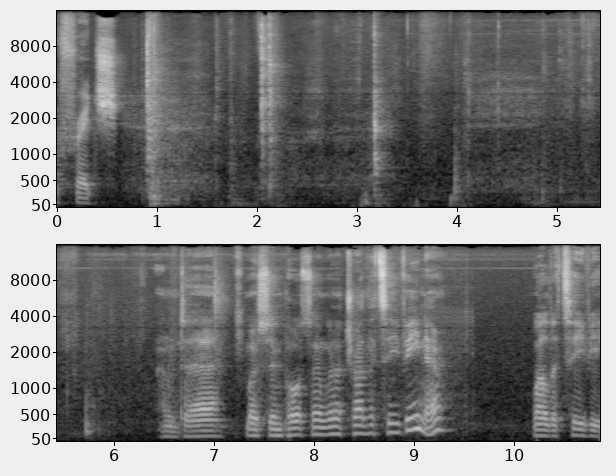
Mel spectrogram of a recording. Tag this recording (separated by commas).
Speech, inside a small room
